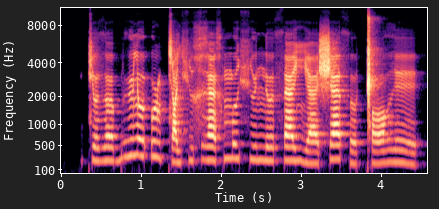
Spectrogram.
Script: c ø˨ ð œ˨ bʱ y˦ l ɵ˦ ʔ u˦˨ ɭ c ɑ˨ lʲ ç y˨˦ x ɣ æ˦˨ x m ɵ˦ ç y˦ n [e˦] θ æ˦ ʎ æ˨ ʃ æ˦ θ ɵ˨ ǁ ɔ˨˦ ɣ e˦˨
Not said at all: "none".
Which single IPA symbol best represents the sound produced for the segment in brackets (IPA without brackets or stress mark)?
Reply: ø˦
